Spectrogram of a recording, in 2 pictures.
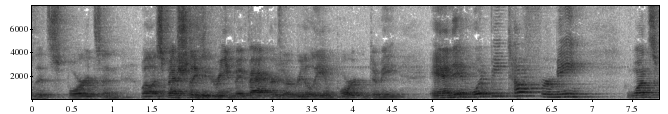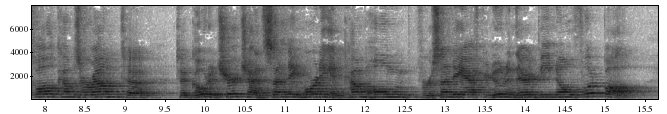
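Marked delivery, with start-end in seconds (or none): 5.0-15.6 preaching. Acted. Sermon builds with force.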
